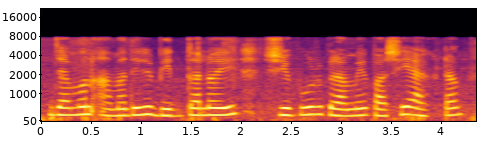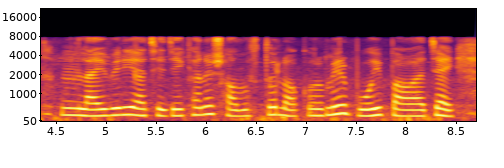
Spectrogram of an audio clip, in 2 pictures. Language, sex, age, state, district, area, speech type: Bengali, female, 18-30, West Bengal, Paschim Bardhaman, urban, spontaneous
